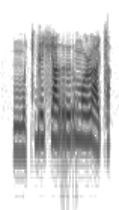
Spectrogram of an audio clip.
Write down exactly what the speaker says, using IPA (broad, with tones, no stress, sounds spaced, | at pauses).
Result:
ŋ o˨ c ɡ e˦ ç a˦ r ɯ˦ r ŋ ɔ˦ ɭ a˧ c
